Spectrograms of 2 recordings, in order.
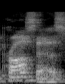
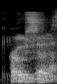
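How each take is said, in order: First: It is said in the speaker's usual non-Canadian way. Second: It is said the way Canadian television says it.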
